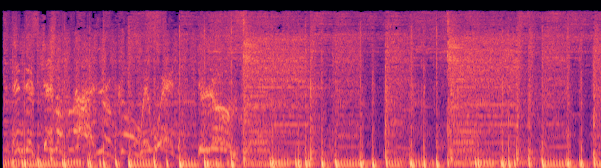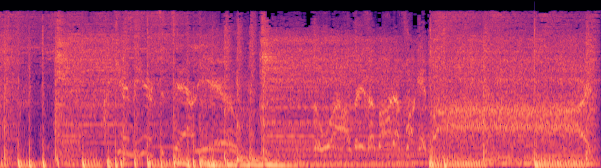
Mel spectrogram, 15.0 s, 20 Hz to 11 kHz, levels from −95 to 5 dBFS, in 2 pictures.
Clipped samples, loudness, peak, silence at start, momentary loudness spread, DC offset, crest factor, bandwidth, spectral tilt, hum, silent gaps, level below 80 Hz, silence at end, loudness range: under 0.1%; -15 LUFS; 0 dBFS; 0.05 s; 4 LU; under 0.1%; 14 dB; 9.2 kHz; -4 dB/octave; none; none; -24 dBFS; 0 s; 1 LU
